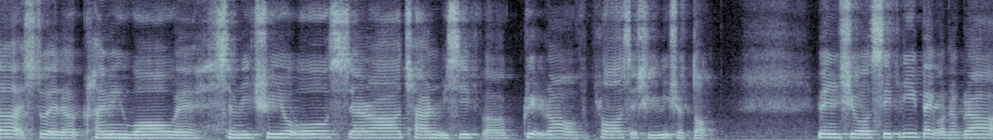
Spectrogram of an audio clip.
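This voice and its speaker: Female student reader, flat intonation, slightly low pitch, slurred articulation, halting read-aloud delivery. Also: poor audio. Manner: monotonous, hesitant, stumbling over words. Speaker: student exam candidate. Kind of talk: reading a passage aloud.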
